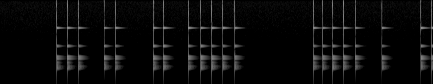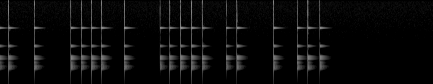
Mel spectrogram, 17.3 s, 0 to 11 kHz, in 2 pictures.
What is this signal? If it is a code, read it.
Tap code, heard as taps on a metal pipe, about 5 knocks a second. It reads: MJ VLQWC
